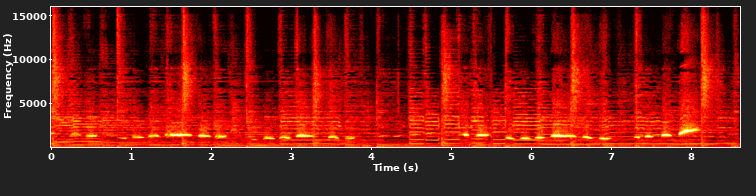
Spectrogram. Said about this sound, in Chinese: 口哨我也会哦。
